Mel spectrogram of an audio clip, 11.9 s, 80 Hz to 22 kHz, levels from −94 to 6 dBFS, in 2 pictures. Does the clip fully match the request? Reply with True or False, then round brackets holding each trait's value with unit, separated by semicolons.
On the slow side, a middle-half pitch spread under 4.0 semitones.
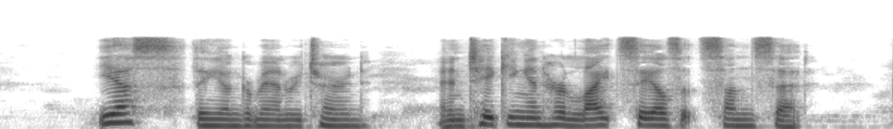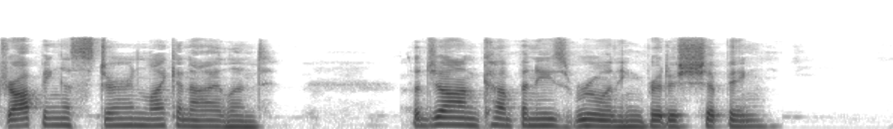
True (120 wpm; 2.5 semitones)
